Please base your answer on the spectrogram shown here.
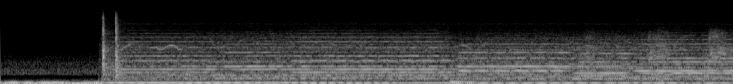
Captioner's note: clicking sound; bright music; creatures squawking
